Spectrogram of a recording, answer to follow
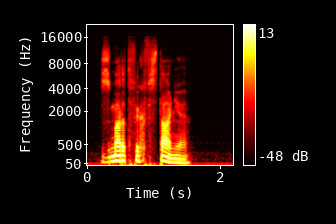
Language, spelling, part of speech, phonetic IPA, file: Polish, zmartwychwstanie, noun, [ˌzmartfɨxˈfstãɲɛ], Pl-zmartwychwstanie.ogg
